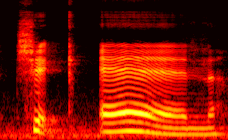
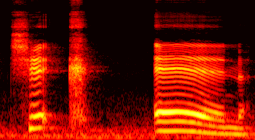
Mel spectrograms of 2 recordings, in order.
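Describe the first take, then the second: First: "chicken" with a clear "en"; spelling pronunciation. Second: "Chicken" drawn out, Southern style. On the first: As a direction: say "chicken" carefully so the e shows. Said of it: "not chicken". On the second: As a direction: linger on "Chicken" the way a Southerner says it. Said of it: "Southern dialect strikes again". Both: Shown as a demonstration.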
